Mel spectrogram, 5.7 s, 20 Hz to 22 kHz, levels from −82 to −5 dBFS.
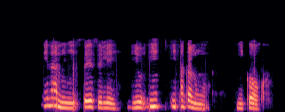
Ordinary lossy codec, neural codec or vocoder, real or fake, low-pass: AAC, 24 kbps; codec, 16 kHz, 16 kbps, FreqCodec, smaller model; fake; 5.4 kHz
